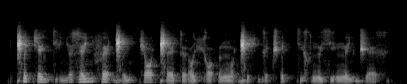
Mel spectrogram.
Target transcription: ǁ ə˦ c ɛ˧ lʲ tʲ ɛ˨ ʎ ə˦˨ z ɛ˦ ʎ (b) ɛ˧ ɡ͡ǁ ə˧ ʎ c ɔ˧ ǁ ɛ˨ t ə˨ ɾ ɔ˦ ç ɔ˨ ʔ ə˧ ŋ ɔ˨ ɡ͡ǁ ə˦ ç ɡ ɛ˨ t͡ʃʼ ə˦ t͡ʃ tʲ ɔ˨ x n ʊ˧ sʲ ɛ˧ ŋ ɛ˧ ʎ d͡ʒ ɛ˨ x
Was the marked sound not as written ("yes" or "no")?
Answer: yes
